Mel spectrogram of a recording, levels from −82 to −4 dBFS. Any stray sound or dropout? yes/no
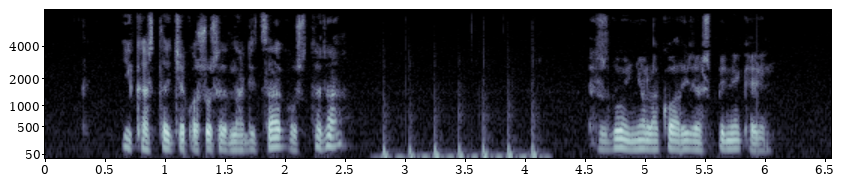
yes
